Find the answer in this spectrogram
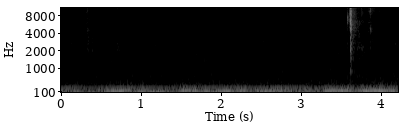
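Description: Quiet room tone: a steady low hum, with a faint click shortly after the start and a sharper click near the end.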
